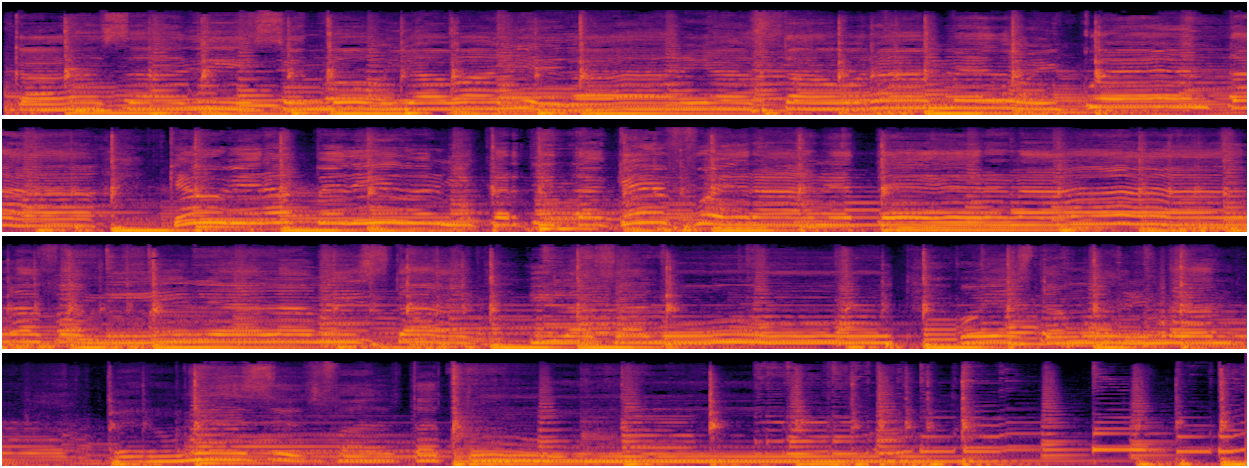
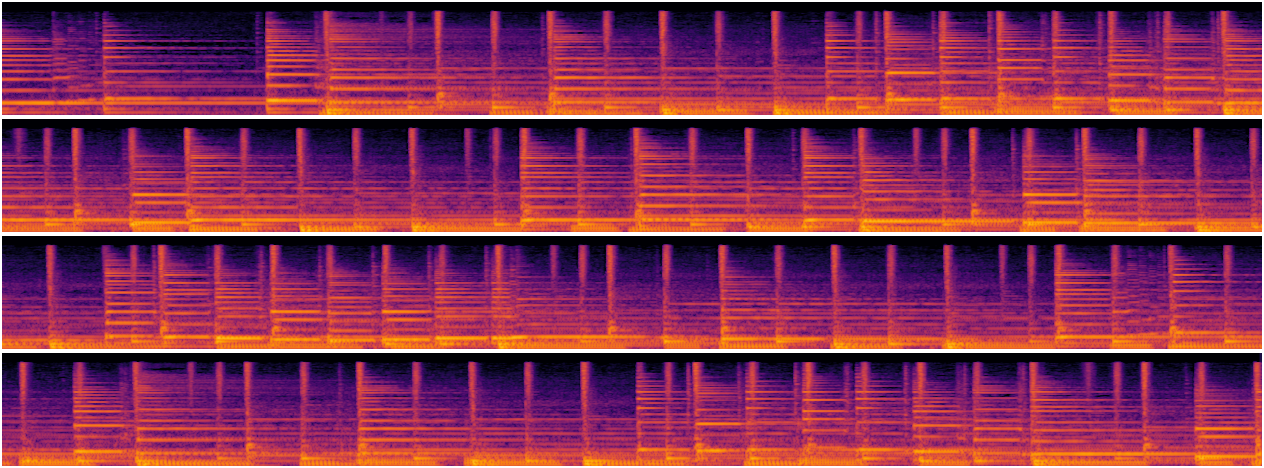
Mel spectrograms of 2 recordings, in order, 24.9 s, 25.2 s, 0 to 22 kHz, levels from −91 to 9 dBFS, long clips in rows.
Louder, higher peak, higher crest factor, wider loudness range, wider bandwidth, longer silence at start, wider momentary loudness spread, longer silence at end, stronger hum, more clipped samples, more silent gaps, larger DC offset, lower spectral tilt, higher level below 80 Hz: about the same, -18 LUFS vs -16 LUFS; about the same, -2 dBFS vs 0 dBFS; about the same, 14 dB vs 16 dB; about the same, 2 LU vs 3 LU; about the same, 16 kHz vs 16 kHz; about the same, 0 s vs 0 s; about the same, 5 LU vs 7 LU; about the same, 0 s vs 0 s; neither; neither; neither; neither; first, -6 dB/octave vs -4.5 dB/octave; about the same, -24 dBFS vs -28 dBFS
